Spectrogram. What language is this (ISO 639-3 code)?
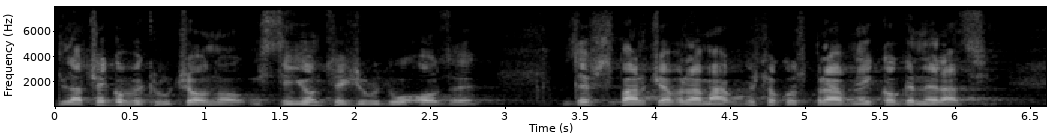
pol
